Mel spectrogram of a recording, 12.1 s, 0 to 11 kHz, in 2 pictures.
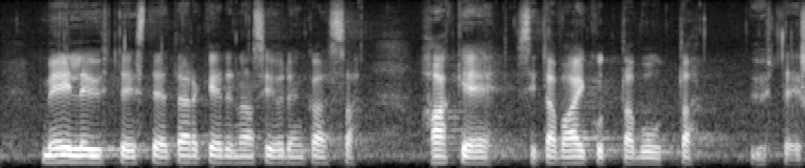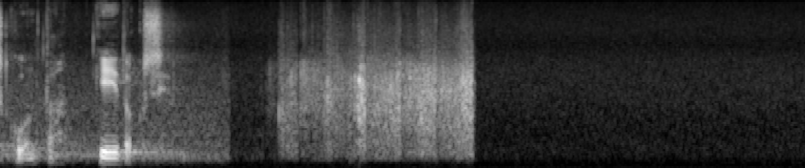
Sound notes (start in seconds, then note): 8.0 applause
